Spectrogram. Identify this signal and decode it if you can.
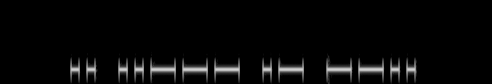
Morse code, heard as a keyed tone, about 16 wpm, 700 Hz. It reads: I2AZ
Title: DXCC-100 Call Signs - 4 Characters - Repeated 2x - 15wpm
